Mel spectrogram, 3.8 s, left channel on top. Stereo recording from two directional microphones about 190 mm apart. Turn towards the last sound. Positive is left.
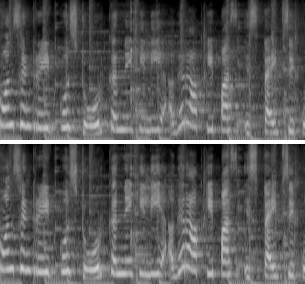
turn(degrees=-20)  # may be behind; listen again after turning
